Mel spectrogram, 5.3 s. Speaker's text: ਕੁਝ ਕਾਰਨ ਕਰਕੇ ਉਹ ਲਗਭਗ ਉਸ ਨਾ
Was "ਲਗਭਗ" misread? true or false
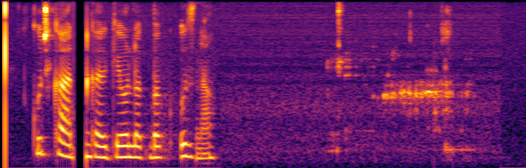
false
